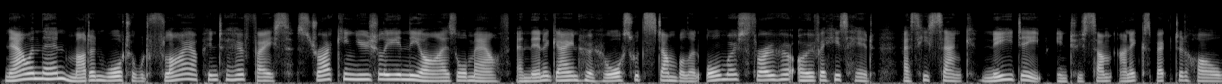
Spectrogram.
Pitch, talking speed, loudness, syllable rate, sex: 185 Hz, 195 wpm, -19 LUFS, 4.9 syllables/s, female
